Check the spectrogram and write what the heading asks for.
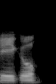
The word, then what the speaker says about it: Eagle: So my name's Eagle, pronounced like the bird.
